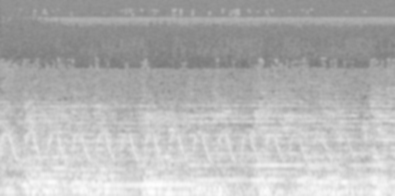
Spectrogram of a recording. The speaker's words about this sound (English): and you see it going down like this tunnel, and it's just the lights and like the ambulance sirens playing, like such a well crafted and edited sequence.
